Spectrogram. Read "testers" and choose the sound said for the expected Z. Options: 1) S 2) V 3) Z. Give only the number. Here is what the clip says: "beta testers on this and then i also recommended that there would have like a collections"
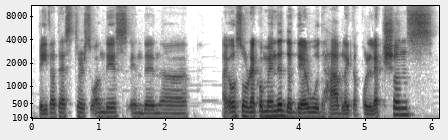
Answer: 1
